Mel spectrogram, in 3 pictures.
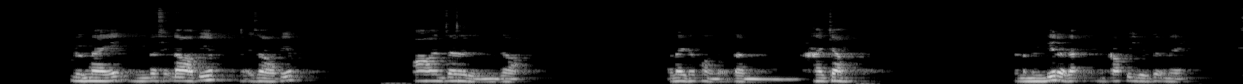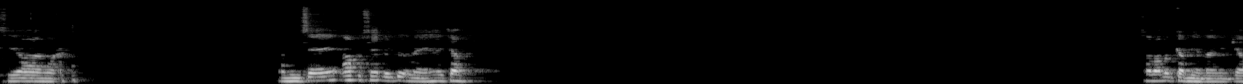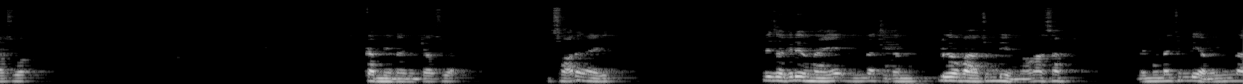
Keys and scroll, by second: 2.1 Escape, 4.0-4.3 typing, 8.5 Escape, 12.3-12.9 typing, 14.5 space, 18.3 o, 20.0-21.7 typing, 23.4 Escape, 29.6 Escape, 31.2 typing.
